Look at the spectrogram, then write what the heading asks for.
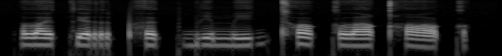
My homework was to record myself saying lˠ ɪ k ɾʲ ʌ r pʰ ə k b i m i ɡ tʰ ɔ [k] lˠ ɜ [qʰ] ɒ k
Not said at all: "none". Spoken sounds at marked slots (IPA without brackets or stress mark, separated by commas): k, qʰ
